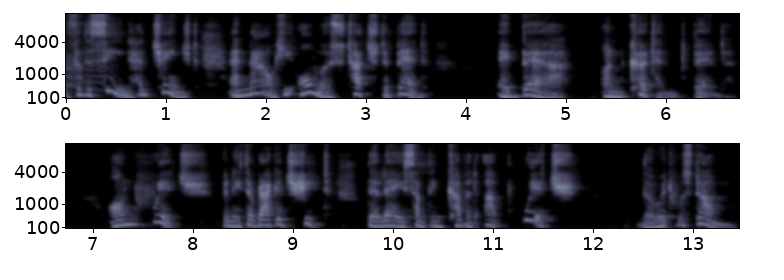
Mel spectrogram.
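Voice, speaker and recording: Slow, solemn, husky storybook narrator. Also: mid-range voice, fairly bright tone. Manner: solemn, theatrical, deliberate. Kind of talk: dramatic scripted storybook narration.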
